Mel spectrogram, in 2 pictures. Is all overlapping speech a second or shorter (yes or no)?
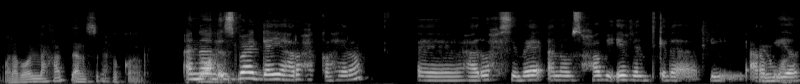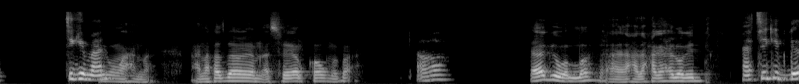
yes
